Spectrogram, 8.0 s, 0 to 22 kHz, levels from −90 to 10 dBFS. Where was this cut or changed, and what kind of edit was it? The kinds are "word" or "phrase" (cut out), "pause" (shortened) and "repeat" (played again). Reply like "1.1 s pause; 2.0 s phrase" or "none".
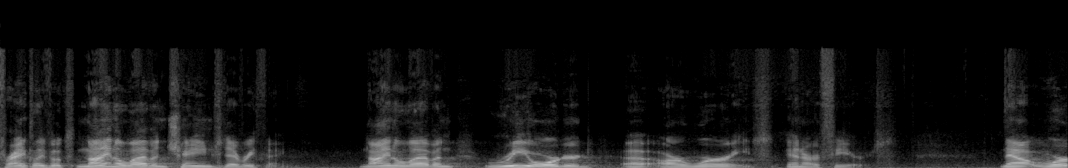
none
